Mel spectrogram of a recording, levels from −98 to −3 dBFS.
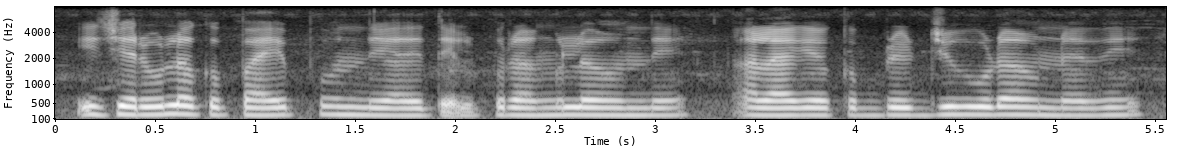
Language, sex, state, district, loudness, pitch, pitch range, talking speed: Telugu, female, Telangana, Mahabubabad, -16 LUFS, 195 Hz, 190-205 Hz, 150 wpm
